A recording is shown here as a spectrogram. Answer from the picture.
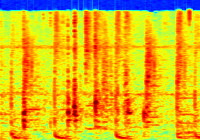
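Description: Soft background music with a few light knocks and taps from a plastic figure display base and card being handled on a table.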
